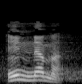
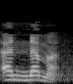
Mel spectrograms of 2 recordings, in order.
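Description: First: The first vowel is an 'i' sound. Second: The first vowel is an 'a' sound. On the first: "يصح بكسر الهمزة" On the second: "ويصح بفتحها"

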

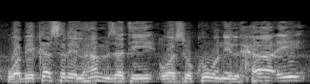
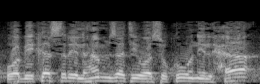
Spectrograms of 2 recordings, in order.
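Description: No difference in how they are said.

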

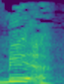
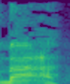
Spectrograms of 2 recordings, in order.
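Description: First: The first syllable has a short 'i' vowel. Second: The first syllable has a long 'aa' vowel. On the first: The speaker calls it right. "هي مئة، الميم مكسورة" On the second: The speaker calls it wrong. "تجد العام الآن يقولون ماء"

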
